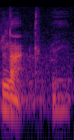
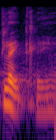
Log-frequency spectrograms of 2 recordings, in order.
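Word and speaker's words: Blackley: I call Richard Wilson from Manchester, Gorton Central and Blackby. I'll correct that, Blakely, apparently. One of the great quirks of our English language. I'm an expert on British place name pronunciations.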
